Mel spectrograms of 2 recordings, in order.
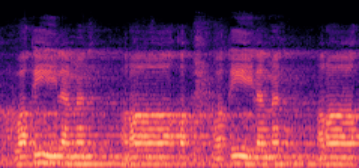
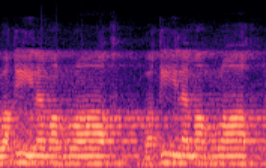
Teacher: تسكن النون ثم تفتح الراء سكتة بسيطة يسيرة جدا · Shown in: first take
